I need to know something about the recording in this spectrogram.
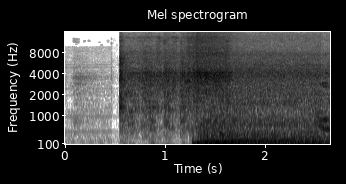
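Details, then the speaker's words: Subaru Impreza, first start in three years after a full rebuild: starter spins briefly, then the engine catches and settles into a deep, loud, steady idle with no knocks; healthy start. "she sounds incredible she's running I can't believe it she's absolutely running she's loud"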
